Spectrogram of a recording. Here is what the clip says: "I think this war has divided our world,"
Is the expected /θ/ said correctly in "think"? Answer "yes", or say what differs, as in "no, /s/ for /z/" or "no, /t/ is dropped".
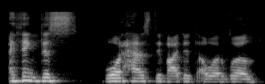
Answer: yes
